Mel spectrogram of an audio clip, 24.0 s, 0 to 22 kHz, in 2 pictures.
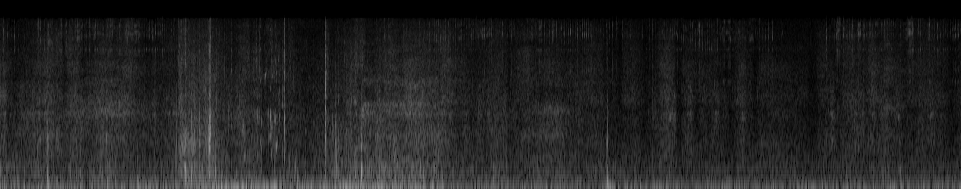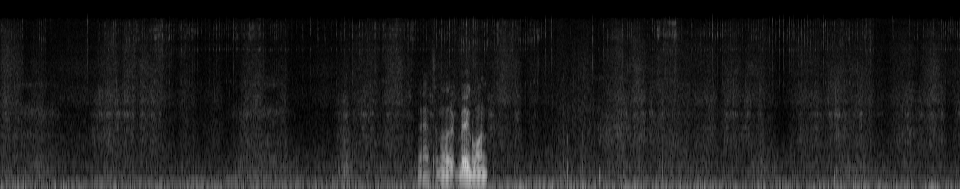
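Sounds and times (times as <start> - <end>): fishing reel whirring and clicking: 0.0 - 24.0.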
